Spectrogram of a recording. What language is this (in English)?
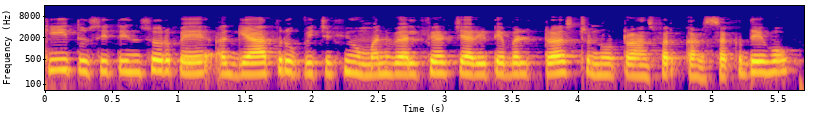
Punjabi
